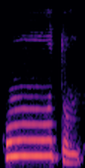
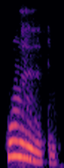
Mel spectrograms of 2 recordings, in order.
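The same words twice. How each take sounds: First: The first vowel is stretched long. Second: The first vowel is kept short. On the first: It sounds as if a long vowel follows the first letter. The speaker calls it wrong. "I read it uh, like stretching sound um, for wow" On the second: No long vowel follows the first letter. The speaker calls it right. "correct pronunciation it will be kuntum"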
